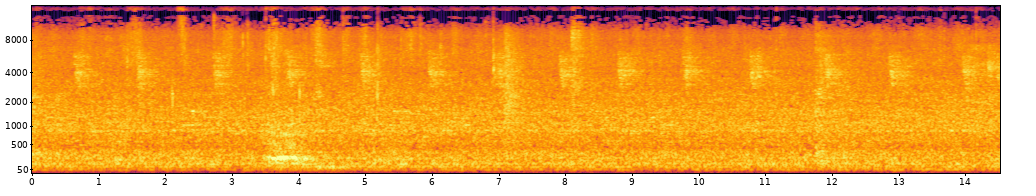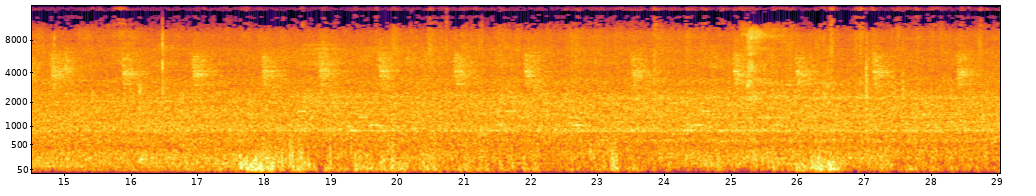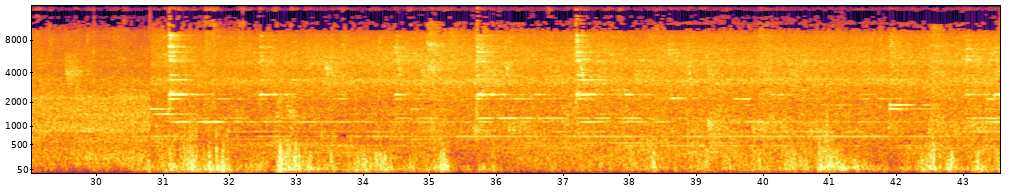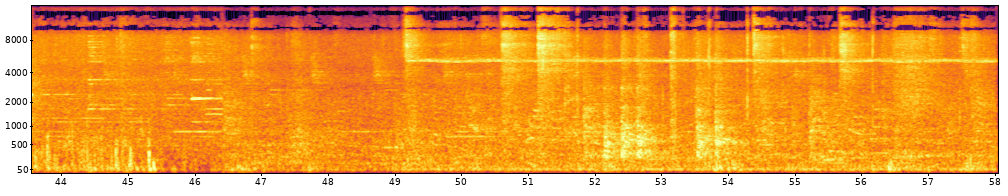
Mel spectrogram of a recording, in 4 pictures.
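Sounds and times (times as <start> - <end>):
hum of large hall: 0.0 - 58.0
bell-like chiming tones: 30.9 - 46.5.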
